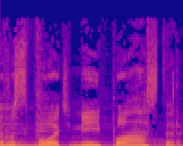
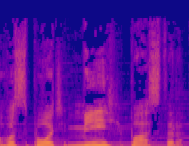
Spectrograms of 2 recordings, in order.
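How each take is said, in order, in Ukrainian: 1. Наголос падає на слово пастир. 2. Наголос падає на слово мій. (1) "розуміючи, що Він саме є пастир" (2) "Таким чином ми робимо Бога Господом своїм особистим Богом"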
